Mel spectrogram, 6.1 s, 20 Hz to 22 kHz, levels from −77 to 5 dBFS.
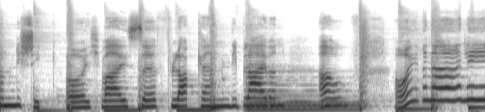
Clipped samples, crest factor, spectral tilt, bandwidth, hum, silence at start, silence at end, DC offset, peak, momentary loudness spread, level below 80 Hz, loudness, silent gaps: under 0.1%; 14 dB; -5.5 dB/octave; over 20 kHz; none; 0 s; 0 s; under 0.1%; 0 dBFS; 8 LU; -38 dBFS; -16 LUFS; none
